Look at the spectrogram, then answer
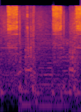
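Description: A printer resuming operation, its whirring mechanical drive running steadily with rhythmic clicking and brief higher-pitched bursts of paper feed, fairly close and without voices.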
